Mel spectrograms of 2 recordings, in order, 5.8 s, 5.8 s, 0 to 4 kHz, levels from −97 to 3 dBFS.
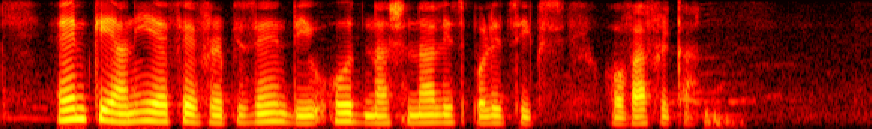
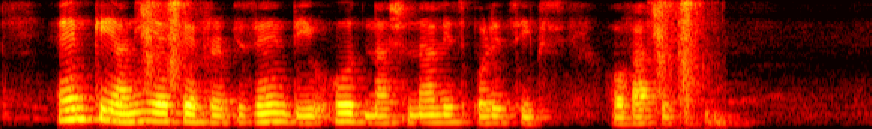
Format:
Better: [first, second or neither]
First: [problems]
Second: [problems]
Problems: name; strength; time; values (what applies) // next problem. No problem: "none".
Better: first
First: none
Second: background sound (Rattle (instrument)); 8 dB below the speech // room echo; dies away in 0.3 s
